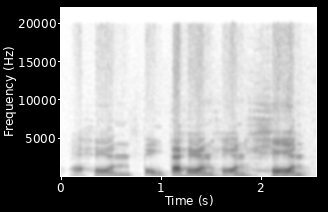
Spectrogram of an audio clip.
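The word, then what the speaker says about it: 漢堡包: 漢堡包漢堡包 tone 3 煲 tone 2 煲漢堡包.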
